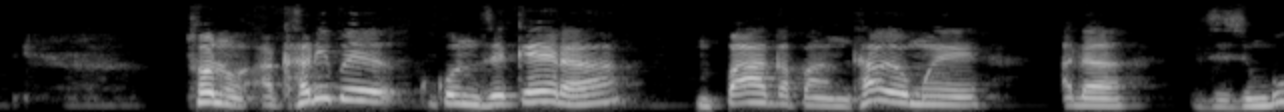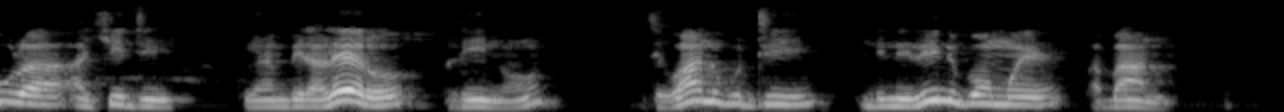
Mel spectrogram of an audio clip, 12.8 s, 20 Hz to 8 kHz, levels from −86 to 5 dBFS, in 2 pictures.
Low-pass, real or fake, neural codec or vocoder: 7.2 kHz; real; none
